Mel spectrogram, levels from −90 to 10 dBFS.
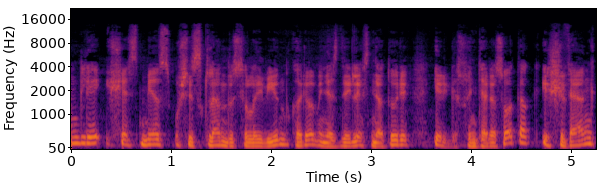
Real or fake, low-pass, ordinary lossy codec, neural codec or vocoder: fake; 14.4 kHz; MP3, 64 kbps; vocoder, 48 kHz, 128 mel bands, Vocos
